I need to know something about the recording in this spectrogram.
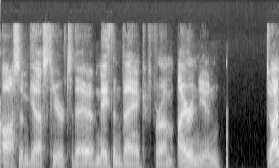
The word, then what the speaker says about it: Nathan Vank: have a super awesome guest here today have Nathan van from Iron Yun do I pronounce that right I always ask on this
